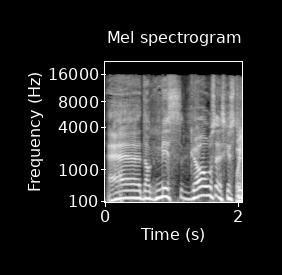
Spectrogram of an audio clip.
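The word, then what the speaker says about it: Gose: gauze ou une gaza, si on veut bien le prononcer à l'allemande. – Gaza. – Gaza. Ah avec un accent sur le O.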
